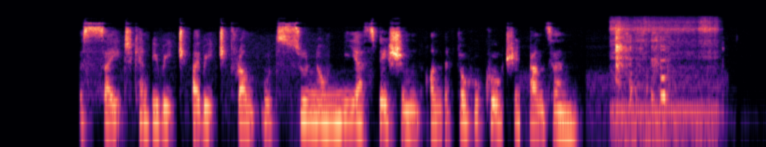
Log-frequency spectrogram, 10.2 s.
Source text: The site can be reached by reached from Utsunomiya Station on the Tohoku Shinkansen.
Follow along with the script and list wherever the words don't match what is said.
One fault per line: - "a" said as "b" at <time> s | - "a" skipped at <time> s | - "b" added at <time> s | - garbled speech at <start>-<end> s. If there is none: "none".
none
